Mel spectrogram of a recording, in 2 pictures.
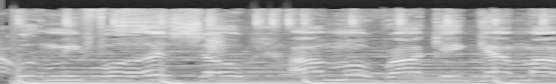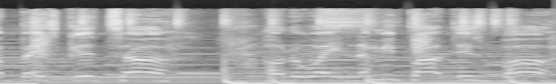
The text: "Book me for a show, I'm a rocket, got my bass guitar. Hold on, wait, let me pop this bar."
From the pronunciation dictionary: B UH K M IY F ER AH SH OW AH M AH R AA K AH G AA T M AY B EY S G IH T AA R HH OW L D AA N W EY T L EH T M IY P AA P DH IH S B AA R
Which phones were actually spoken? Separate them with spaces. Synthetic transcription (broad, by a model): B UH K M IY F ER AH SH OW AH M AH R AA K AH G AA T M AY B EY S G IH T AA HH OW L D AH W EY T L EH T M IY P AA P DH IH S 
